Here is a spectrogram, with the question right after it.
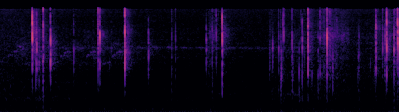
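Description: A small clear plastic packaging bag holding a card of pink press-on nails is crinkled and tapped with long nails. The result is a quiet string of sharp, bright clicks and crinkles spread unevenly over a soft, steady low hum.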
